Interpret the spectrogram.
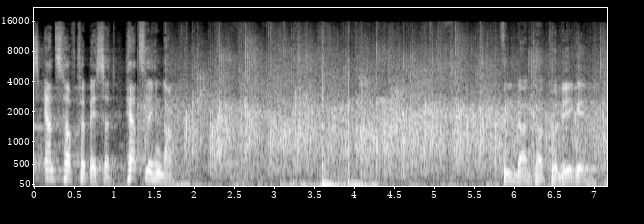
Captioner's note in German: Beifall bei den GRÜNEN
